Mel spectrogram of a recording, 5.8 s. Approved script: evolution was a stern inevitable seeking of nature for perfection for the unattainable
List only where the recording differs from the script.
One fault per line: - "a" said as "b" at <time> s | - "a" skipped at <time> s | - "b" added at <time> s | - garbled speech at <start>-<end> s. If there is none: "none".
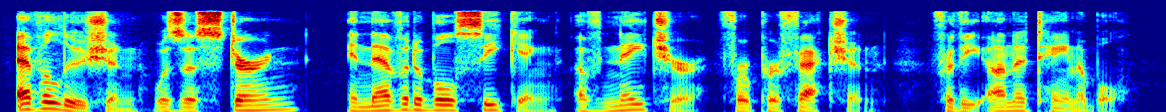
none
